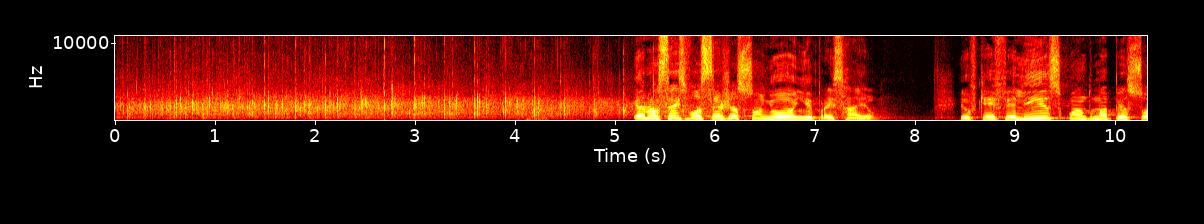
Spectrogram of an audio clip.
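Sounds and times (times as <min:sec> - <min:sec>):
audience applause: 0:00.0 - 0:05.5
speech: 0:05.2 - 0:07.7, 0:08.4 - 0:10.3.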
